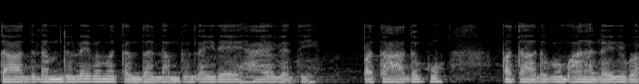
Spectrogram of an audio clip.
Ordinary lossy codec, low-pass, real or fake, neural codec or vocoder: none; 7.2 kHz; fake; codec, 16 kHz, 4 kbps, FreqCodec, larger model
